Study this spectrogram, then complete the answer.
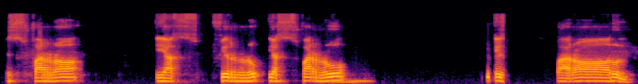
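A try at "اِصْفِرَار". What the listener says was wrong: Isfira, bukan isfa. If'i. Nah, if'i. Ingat, ainnya kasrah.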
